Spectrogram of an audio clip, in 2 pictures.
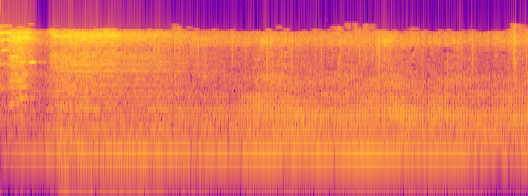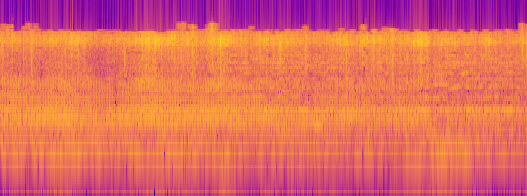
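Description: Radio-drama sound effect of an airplane engine droning steadily, with music mixed underneath; the sound dips briefly just after the start, then holds at one steady pitch.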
